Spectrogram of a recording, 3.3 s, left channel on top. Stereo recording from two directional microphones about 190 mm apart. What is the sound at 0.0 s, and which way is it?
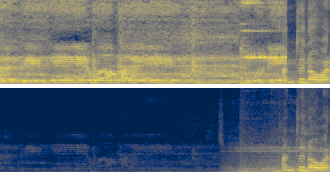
Music, 60° left (ahead or behind).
